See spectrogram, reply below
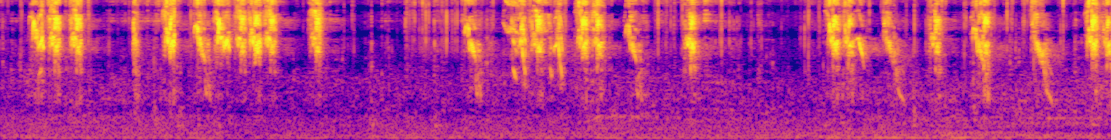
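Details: Eurasian tree sparrow chattering with quick, repeated high chirps in irregular clusters throughout, some notes sliding downward, with only brief pauses.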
